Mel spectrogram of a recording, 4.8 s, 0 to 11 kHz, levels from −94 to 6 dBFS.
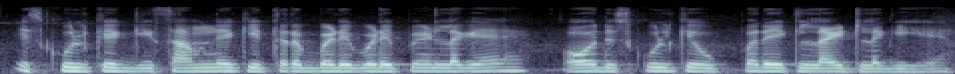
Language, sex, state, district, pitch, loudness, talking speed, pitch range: Hindi, male, Uttar Pradesh, Lalitpur, 150 Hz, -16 LUFS, 225 wpm, 145-155 Hz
